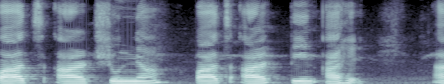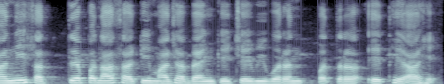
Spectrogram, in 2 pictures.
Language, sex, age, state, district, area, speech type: Marathi, female, 60+, Maharashtra, Nagpur, urban, read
